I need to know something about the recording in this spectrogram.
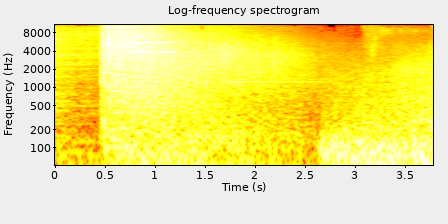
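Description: A powerful magical blast bursts with a loud whoosh and slowly fades.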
